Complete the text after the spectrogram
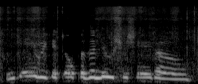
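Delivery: high-pitched happy "yay"; gleeful cheer. Real, not acted. Cheering at opening new product.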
